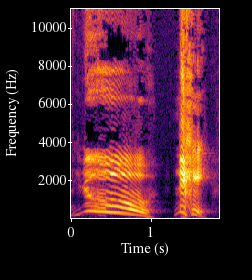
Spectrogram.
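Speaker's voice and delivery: squeaky high voice, loud and thrilled; high excited manager. Retold or imitated. Manager phoning with big news, squeaky and loud. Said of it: "he phones up".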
